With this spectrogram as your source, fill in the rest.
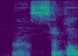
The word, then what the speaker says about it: subtle: करते हैं और बहुत सटल तरीके से। ये सटल का जो वर्ड मैंने यूज़ किया है वो उसकी स्पेलिंग है SUBTLE, इसमें बी साइलेंट है।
